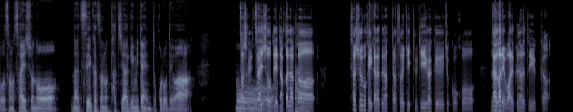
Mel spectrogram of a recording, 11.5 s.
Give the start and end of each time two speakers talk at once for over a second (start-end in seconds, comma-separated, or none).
4.8-6.2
